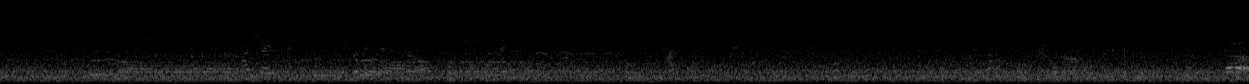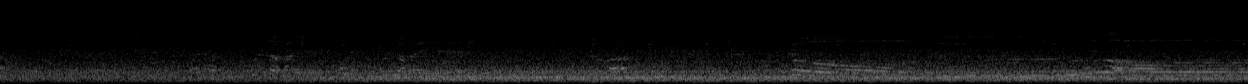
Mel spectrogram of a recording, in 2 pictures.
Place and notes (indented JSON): {
  "title": "대한민국 서울특별시 서초구 서초동 산141-4 - Daesung Buddhist Temple",
  "date": "2019-09-12 19:15:00",
  "description": "Daesung Buddhist Temple, monks practising scriptures\n대성사, 불경 연습",
  "latitude": "37.48",
  "longitude": "127.01",
  "altitude": "149",
  "timezone": "Asia/Seoul"
}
